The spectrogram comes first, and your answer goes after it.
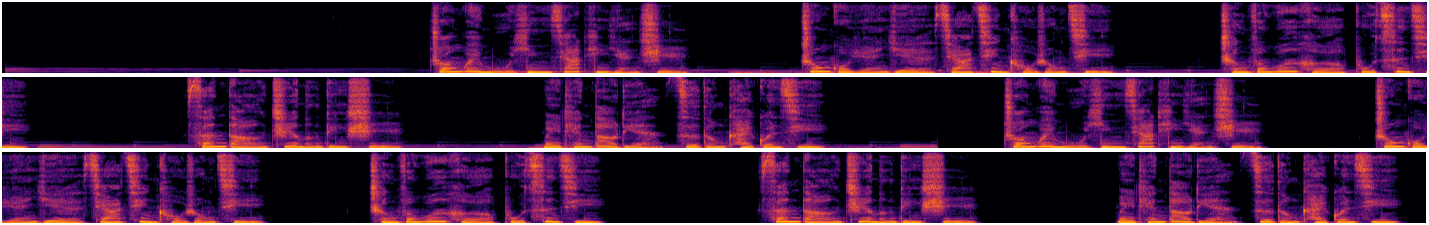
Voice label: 女 广告 温和温馨 知性 母婴; 安妮日记

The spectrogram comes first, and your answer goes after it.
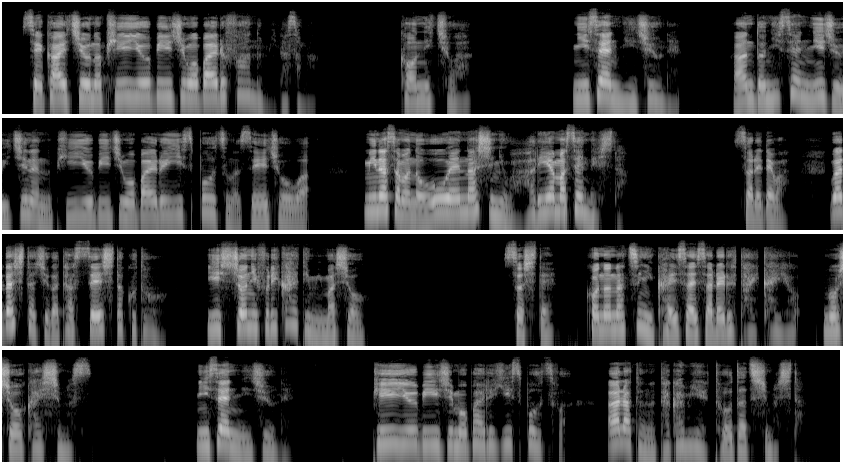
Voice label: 外籍日语女 宣传类

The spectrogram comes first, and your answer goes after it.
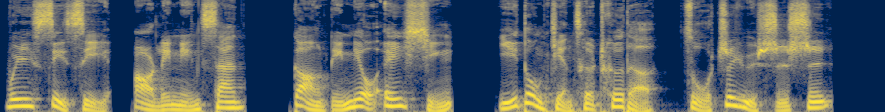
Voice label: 男 医院广告 激情

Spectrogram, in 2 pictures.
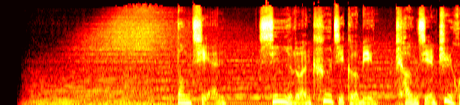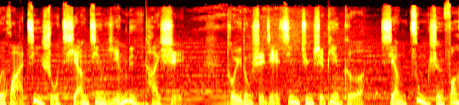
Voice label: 男 大气 企业专题

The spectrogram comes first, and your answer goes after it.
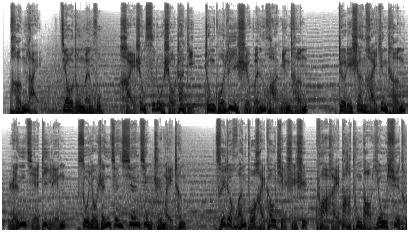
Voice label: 男, 专题; 蓬莱

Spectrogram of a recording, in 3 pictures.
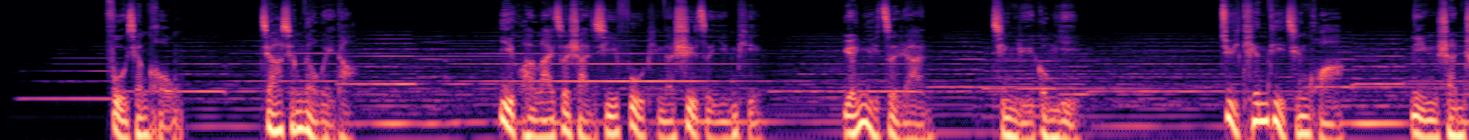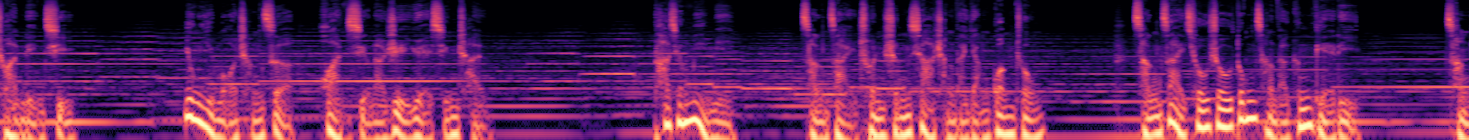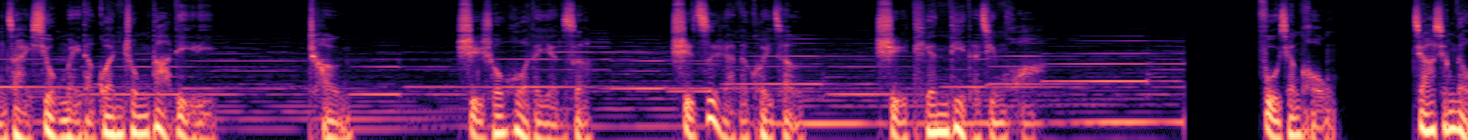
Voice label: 男 走心

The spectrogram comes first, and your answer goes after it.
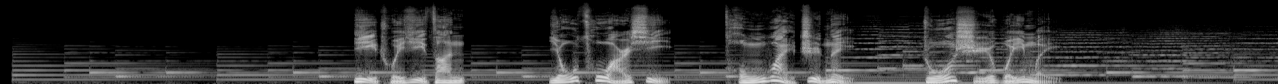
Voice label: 男; 石刻万物; 穿越千年

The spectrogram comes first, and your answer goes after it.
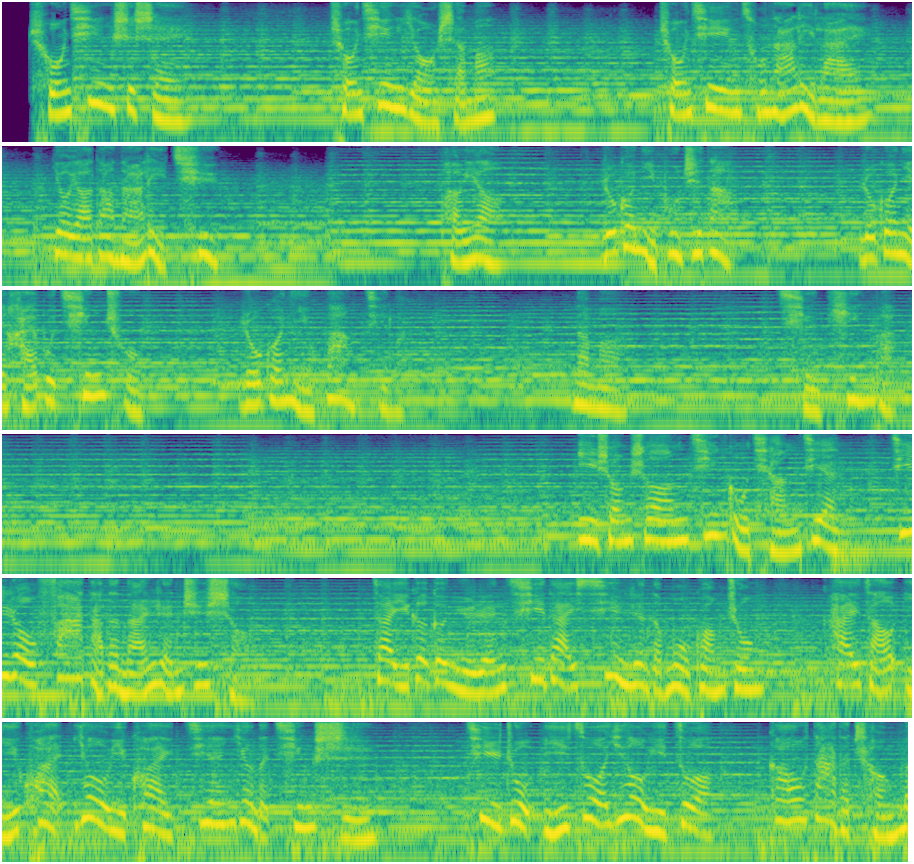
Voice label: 女 朗诵; 重庆

